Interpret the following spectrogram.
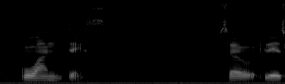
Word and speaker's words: guantes: Guantes. Guantes. So it is pronounced because it is between a G and an A.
